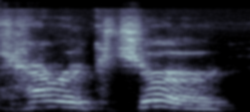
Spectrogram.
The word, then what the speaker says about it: caricature: And I want to stress to the audience, you're saying caricature, but I want people to realize he's not mispronouncing character.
